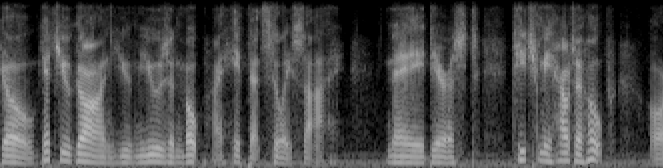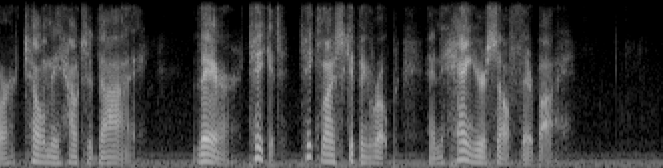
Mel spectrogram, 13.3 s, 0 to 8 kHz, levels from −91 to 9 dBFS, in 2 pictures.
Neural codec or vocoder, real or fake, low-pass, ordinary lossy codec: vocoder, 22.05 kHz, 80 mel bands, WaveNeXt; fake; 7.2 kHz; Opus, 16 kbps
